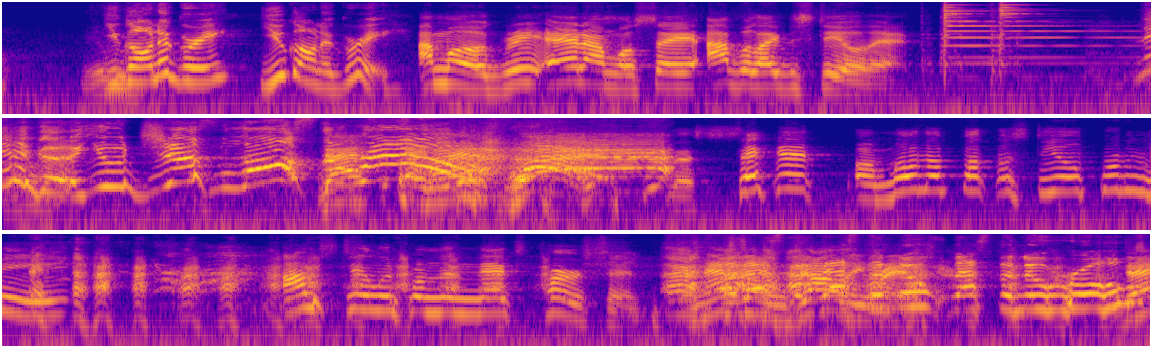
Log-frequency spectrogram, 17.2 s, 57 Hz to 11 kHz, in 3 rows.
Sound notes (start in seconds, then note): 4.6 ding ding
